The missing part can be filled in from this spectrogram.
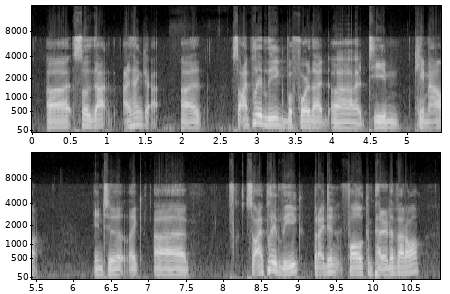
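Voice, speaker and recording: A man speaks at a moderate pace and a medium pitch, with ordinary pitch variation and very even loudness. Long pauses break up his speech often. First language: Russian. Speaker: esports pro player. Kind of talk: interview. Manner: hesitant, many fillers.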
